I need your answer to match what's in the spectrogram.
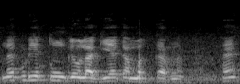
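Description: A man's voice: on the high side, darkish tone, a little hiss or hum, close to an everyday voice. An actor playing a protective brother who insists on buying gifts for his sister and argues with his wife. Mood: insistent. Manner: insistent and quick to anger. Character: hot-tempered loving brother, a village husband.

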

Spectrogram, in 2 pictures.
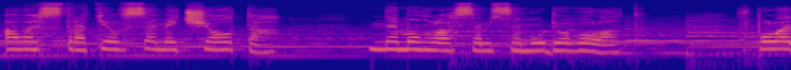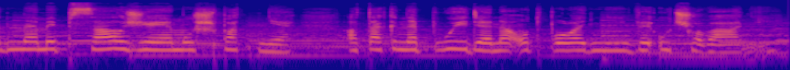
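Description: A woman's voice: a little high, steady tone, music in the background, lightly acted. A woman reading the part of a tearful, worried mother who whimpers apologies.

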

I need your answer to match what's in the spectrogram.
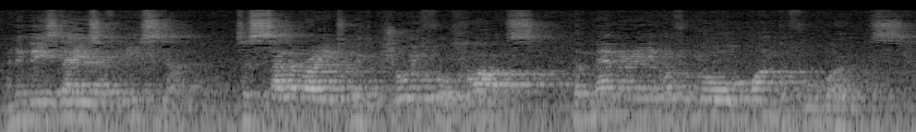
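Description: A man leading a liturgical prayer as priest, intoning slowly and solemnly, his voice ringing with cathedral echo. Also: high-pitched. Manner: slow, solemn, measured intoning. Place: large church. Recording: echoey church recorded from far off.

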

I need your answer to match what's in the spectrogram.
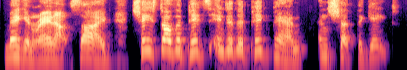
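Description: Brief: male teacher reading a picture book to kids, expressive, pitch rising and falling a lot. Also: moderate pace, creaky. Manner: lively, expressive, playful. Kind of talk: storybook read-aloud.

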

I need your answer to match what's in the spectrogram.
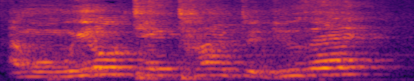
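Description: A man preaching a sermon as pastor, moving between quiet talk and shouted preaching. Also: extremely high pitch, normal speed, slight background noise. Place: church. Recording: echoey church room, mic far off.

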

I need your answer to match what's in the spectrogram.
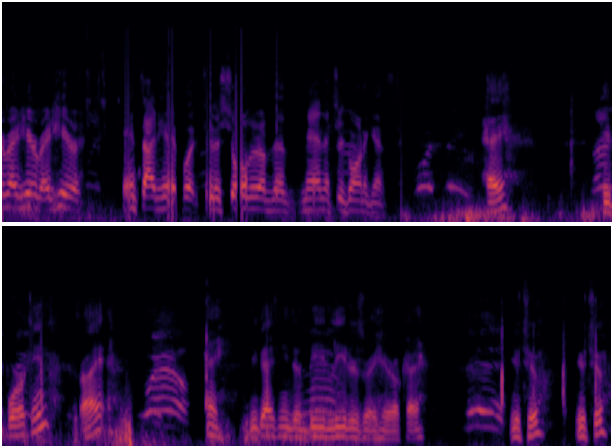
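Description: A man coaching football at an outdoor practice, commanding and encouraging, often shouting, recorded on a wireless body mic. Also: fairly high pitch, normal speed, long pauses, muffled recording.

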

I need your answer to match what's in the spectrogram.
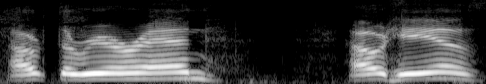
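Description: A man's voice: high voice, steady tone, takes it slowly, clear, resonant tone, no room sound. A middle-aged man, a metal detecting vlogger, chatting and joking outdoors in a farm field. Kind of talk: casual outdoor commentary and storytelling.

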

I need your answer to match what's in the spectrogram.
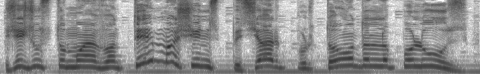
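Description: A storyteller voicing a polite male inventor speaking through a hologram, with a Russian accent and slow, formal speech. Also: mid-range voice, a bit bright.

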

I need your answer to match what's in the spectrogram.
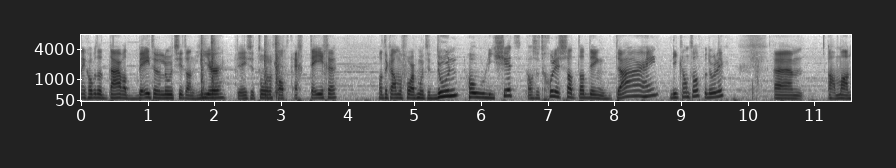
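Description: Excitable high-voiced young gamer man. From Netherlands. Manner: excitable, exclaims in English, chats to viewers. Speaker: gaming channel host. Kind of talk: Minecraft let's play commentary. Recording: faint game music behind.

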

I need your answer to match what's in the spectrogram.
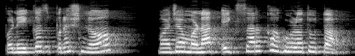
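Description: A woman with a high, light voice reads a novel aloud. Her delivery is measured and gentle, paced for storytelling. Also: little pitch movement, distant mic. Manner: measured, gentle storytelling with small slips and restarts. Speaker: audiobook reader.

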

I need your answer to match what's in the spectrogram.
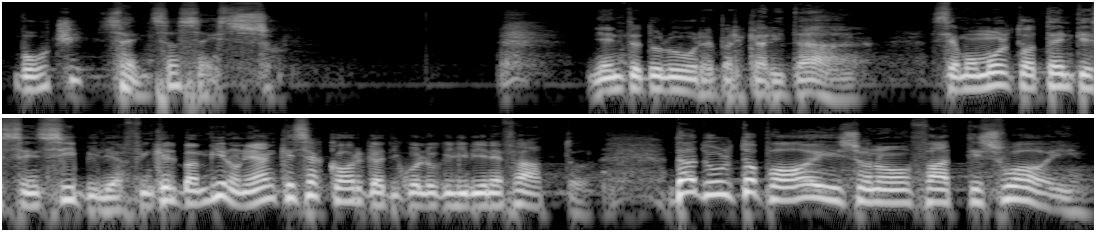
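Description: An actor playing a sly, cynical chapel master, speaking a theatrical monologue straight to the audience in a sardonic, declamatory manner. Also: male voice, medium pitch, big pitch swings, fairly quick, warm tone. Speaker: stage actor. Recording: long reverb of a stage hall.

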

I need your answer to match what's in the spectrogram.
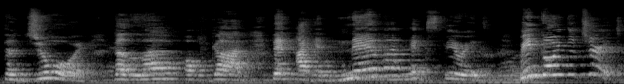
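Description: A middle-aged woman from Tonga preaching a sermon into a handheld mic in a church sanctuary, animated and emphatic, often repeating herself. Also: fairly high pitch, takes it slowly. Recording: echoey hall, far from the camera.

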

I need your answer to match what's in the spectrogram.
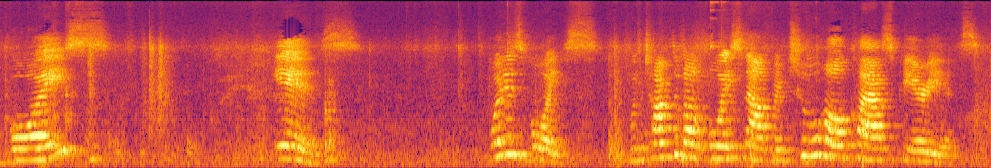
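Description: A woman's voice: high voice, animated, very slow, long pauses. A woman teaching a class as a visiting teacher, patiently prompting students to repeat her words, in a school classroom. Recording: echoey classroom from far off, noisy.

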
